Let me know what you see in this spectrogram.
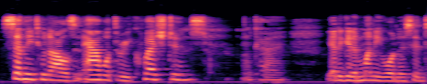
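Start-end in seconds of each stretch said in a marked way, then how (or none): none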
